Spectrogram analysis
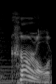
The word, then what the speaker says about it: colonel: like, okay, so like colonel, right? Like the rank. not the little seed of something like a corn kernel, but like a kernel, like a in the army. Yeah, it doesn't sound like how it's spelled.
